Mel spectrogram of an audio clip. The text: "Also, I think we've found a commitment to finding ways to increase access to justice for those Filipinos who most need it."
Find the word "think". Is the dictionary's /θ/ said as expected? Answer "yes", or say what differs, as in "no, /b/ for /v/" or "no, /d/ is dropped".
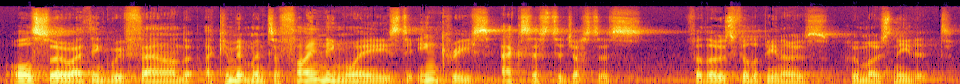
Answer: yes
